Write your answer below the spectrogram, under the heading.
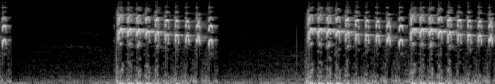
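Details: Evening calls of a whistling duck: two long runs of shrill, high whistled notes in fast succession, separated by a second of near silence, with light low background noise.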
